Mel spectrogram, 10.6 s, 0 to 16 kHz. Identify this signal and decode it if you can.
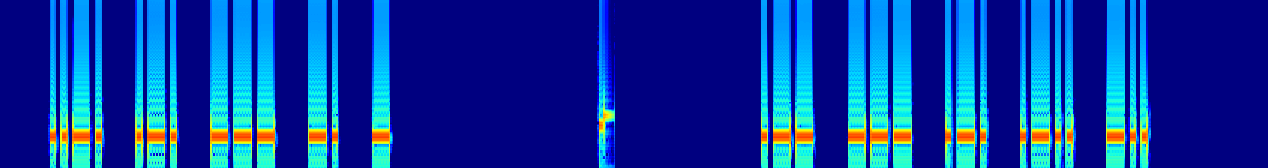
Morse code, heard as a keyed tone, about 25 wpm, spaced as for 18 wpm, 700 Hz. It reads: FRONT WORLD
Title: 2x Character Spacing - Top 500 Words - 25wpm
